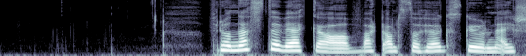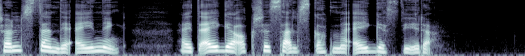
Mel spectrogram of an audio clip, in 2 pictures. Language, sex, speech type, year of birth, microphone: Norwegian, female, read, 1952, Sennheiser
